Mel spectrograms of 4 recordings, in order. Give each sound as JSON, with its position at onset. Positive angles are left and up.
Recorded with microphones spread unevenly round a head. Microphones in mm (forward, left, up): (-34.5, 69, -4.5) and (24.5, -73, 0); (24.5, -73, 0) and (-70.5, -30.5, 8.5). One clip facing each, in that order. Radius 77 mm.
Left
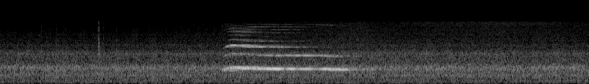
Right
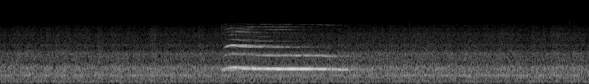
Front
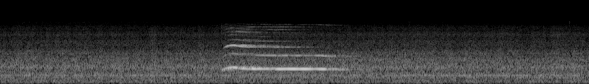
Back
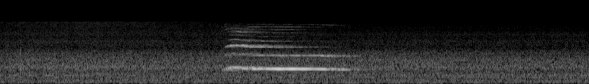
{"t": 2.2, "sound": "a cat meowing", "azimuth_deg": -50, "distance_m": 1.5}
